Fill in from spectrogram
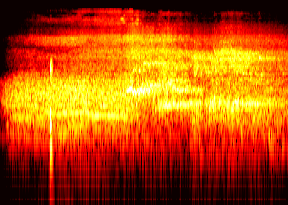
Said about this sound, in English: Okay, wait. This one is called car skidding.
